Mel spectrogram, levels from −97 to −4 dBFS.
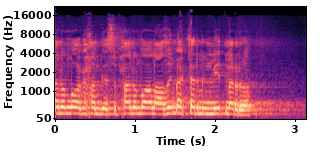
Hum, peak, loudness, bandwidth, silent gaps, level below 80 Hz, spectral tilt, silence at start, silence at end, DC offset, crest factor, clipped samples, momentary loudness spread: none; 0 dBFS; -12 LUFS; 12.5 kHz; none; -58 dBFS; -5 dB/octave; 0 s; 0.2 s; under 0.1%; 12 dB; under 0.1%; 4 LU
